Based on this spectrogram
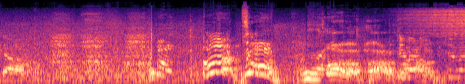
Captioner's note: barfing sound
